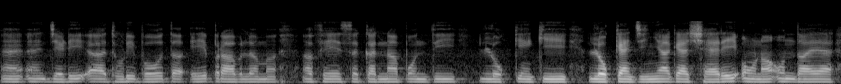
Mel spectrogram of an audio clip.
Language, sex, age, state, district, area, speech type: Dogri, male, 30-45, Jammu and Kashmir, Reasi, rural, spontaneous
